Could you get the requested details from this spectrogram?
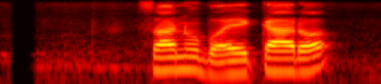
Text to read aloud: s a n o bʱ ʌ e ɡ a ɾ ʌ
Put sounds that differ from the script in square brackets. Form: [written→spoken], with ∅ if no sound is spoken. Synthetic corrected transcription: s a n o bʱ ʌ e [ɡ→k] a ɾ ʌ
